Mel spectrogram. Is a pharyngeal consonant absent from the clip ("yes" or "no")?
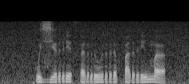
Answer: yes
